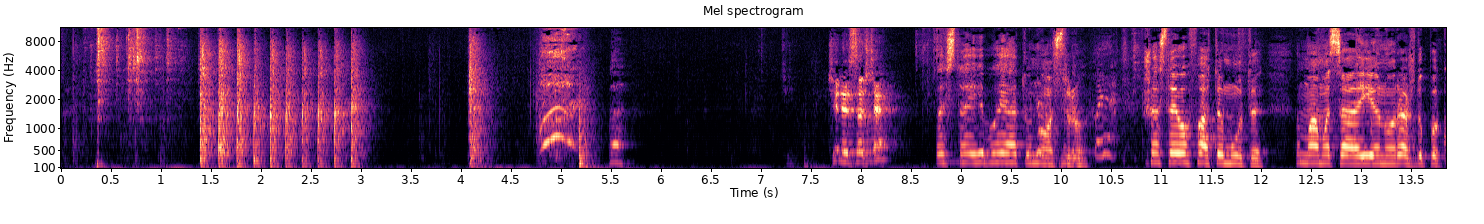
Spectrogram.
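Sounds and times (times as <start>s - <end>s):
knocking on a door: 1.4s - 3.2s
heavy thud: 4.0s - 5.6s
brief gasping voice: 4.8s - 5.8s
speech: 7.7s - 13.8s.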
